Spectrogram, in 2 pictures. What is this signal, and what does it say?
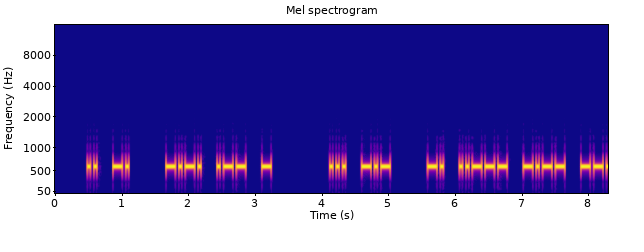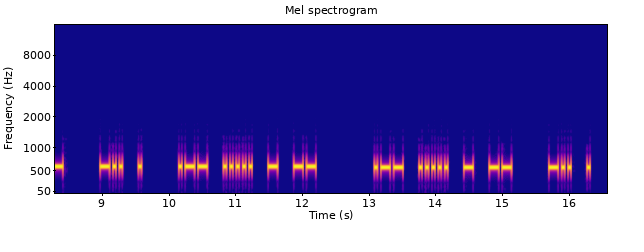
Morse code, heard as a keyed tone, about 25 wpm, spaced as for 20 wpm, 570 Hz. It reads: IN CWT SK N2YO DE W5TM W5TM DE
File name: QSO316 20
